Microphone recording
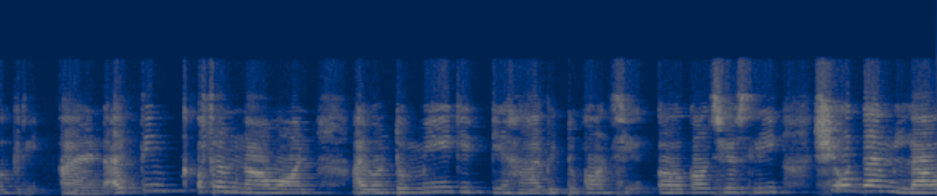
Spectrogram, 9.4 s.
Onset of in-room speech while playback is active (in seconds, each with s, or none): none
